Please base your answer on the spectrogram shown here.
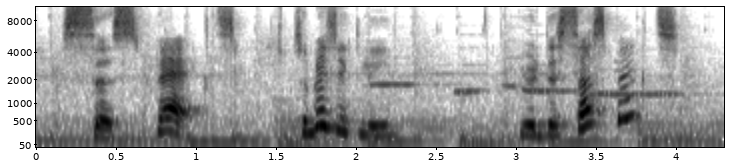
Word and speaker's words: suspect: word it can be suspect. Suspect. So basically the stress is on the first syllable whereas it's a verb it's suspect. As you can see it's on the second syllable.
